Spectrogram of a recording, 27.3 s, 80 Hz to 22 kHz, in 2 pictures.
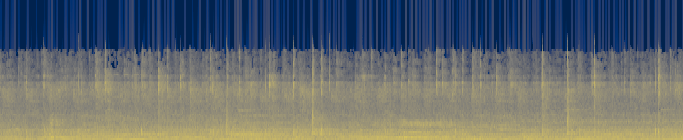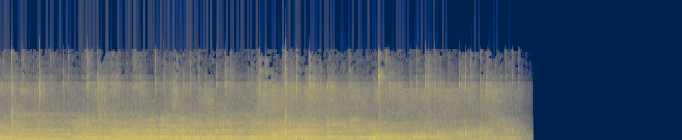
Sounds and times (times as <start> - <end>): Speech: 7.2 - 9.2, 15.2 - 22.6.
